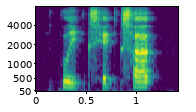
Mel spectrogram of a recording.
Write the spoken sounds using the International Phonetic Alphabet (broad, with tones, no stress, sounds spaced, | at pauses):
kʷ iː˨ k̚ t͡sʰ ɪ˨˥ k̚ t͡sʰ ɐ˥ k̚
